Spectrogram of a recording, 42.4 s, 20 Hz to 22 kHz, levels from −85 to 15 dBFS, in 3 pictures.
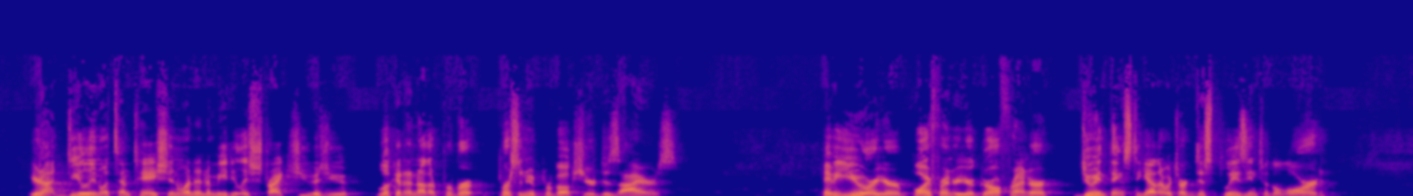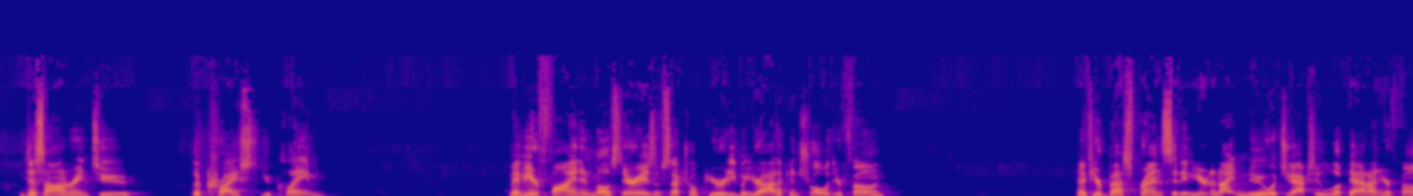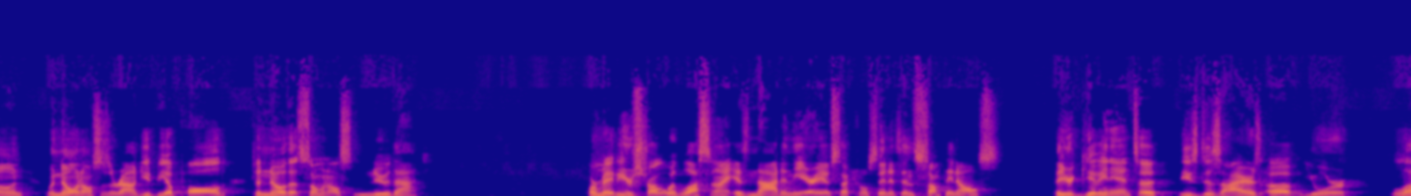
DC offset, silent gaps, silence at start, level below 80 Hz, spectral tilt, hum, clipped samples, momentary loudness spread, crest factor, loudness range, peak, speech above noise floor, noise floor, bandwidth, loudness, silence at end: under 0.1%; none; 0.3 s; -72 dBFS; -3.5 dB/octave; none; under 0.1%; 9 LU; 16 dB; 5 LU; -6 dBFS; 57 dB; -78 dBFS; 16 kHz; -21 LUFS; 0 s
